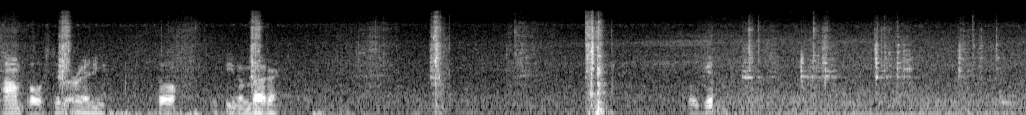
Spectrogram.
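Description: A shovel scrapes and thuds into loose soil.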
